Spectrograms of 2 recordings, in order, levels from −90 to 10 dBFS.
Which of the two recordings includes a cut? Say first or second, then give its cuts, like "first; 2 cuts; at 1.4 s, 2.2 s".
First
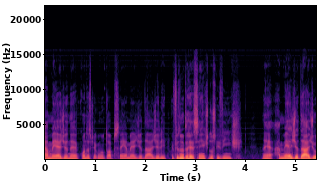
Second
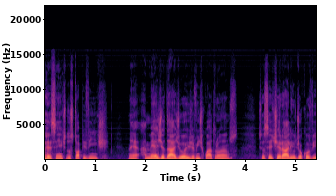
first; 4 cuts; at 0.9 s, 2.5 s, 2.8 s, 3.4 s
